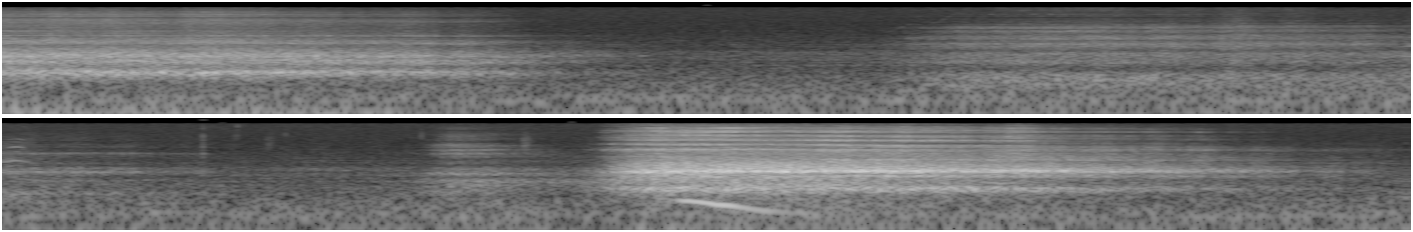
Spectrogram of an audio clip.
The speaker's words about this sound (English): Darn it. And now I miss the snoring. It's too quiet.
